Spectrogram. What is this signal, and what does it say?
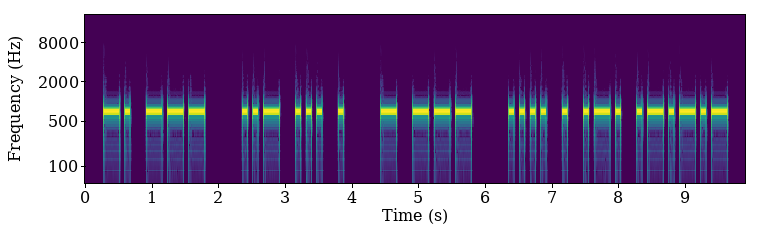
Morse code, heard as a keyed tone, about 15 wpm, 700 Hz. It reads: NO USE TO HER.
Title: Sentences from Top 1000 Words - Review Part 6 - 15wpm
